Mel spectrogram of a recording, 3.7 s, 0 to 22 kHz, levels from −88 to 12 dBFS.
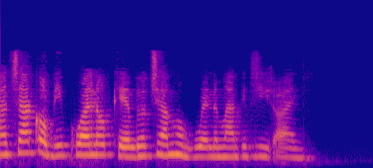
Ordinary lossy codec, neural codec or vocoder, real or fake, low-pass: AAC, 48 kbps; codec, 16 kHz, 0.5 kbps, X-Codec, HuBERT features, trained on general audio; fake; 7.2 kHz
